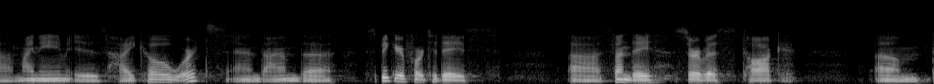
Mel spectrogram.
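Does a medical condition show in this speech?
No.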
